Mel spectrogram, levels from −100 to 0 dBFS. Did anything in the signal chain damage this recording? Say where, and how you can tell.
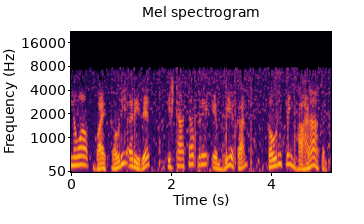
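Yes. Overdone noise removal at the call-processing stage runs throughout: near-silent background with twinkling specks. Unlike codec band dropouts, bands vanish wherever they approach the noise floor.

A train of clicks runs from 1.08 to 5.18 s, roughly twenty similar pulses at about 4.7 per second, irregularly spaced, about 15 dB above the speech, even in pauses. This is likely interference or a struggling interface rather than isolated buffer dropouts.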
